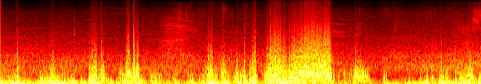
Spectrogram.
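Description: Strong wind buffets the microphone outdoors on a hillside path before rain, bringing loud roaring gusts and rustling, with one especially heavy blast in the middle.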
